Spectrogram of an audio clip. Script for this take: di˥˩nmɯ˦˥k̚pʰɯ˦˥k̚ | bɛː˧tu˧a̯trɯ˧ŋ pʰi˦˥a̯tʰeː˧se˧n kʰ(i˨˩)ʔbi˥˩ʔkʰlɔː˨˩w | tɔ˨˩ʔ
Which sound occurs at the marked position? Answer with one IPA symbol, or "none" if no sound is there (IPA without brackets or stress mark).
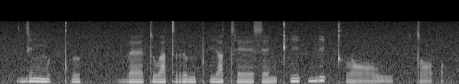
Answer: i˦˥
